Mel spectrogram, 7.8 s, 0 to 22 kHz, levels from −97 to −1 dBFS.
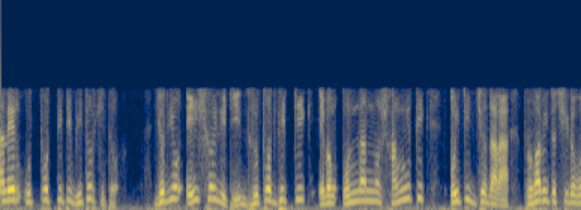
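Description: Speech runs through the G.723.1 codec for the whole clip, and the damage is heavy. Nothing survives above about 3.8 kHz, so the sound is muffled and the top end of consonants is simply gone. The low rate, which fits about 6.3 kbit/s, and the slow 30 ms frame updates smear the voice model, leaving a hoarse, rough texture and blurred consonant edges from start to finish.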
